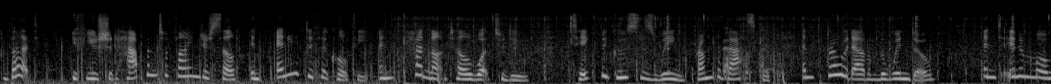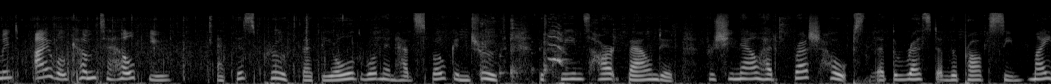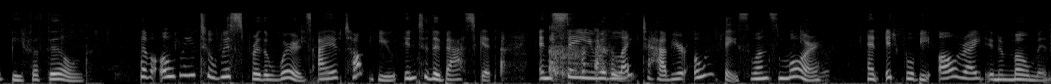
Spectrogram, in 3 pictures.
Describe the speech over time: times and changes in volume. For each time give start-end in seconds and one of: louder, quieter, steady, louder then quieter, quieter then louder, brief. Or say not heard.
0.0-31.5 steady.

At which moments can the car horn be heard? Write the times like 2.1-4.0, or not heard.
not heard.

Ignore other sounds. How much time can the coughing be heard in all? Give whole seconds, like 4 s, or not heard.
3 s.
